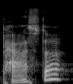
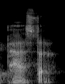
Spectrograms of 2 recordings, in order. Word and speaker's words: pasta: long e Pizza and pasta we don't say pasta not in America we say pasta use the short a sound like hot and stop pa pasta so the words are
